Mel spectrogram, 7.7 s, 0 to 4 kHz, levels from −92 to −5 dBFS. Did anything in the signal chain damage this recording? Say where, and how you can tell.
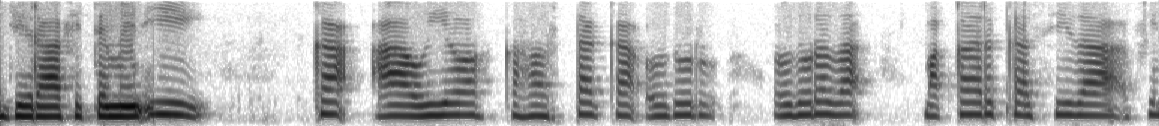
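Yes. Likely microphone overload at the converter: peaks exceeded full scale by about 1 dB at 0.33–0.39 s and about 2 dB at 0.68–0.89 s, leaving a harsh crackling edge.

Call processing likely stepped the microphone volume down, so the level drops abruptly by about 6 dB at 1.02 s, about 1 dB at 2.04 s and about 2 dB at 3.06 s.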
